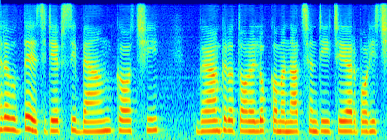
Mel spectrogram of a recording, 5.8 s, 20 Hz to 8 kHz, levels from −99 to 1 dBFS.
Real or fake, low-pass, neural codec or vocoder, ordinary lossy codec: fake; 7.2 kHz; codec, 16 kHz, 0.2 kbps, FocalCodec; none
